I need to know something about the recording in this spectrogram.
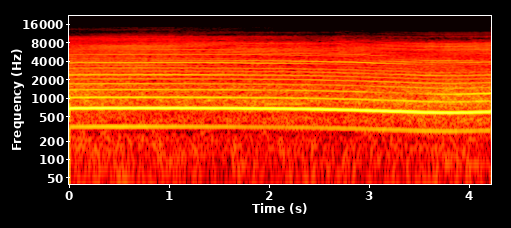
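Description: Football commentator's long, held shout of 'gol', one sustained high note that sags slightly in pitch near the end and climbs back, as the goal goes in.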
